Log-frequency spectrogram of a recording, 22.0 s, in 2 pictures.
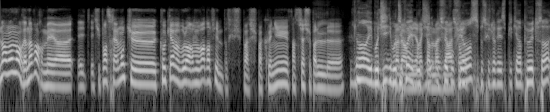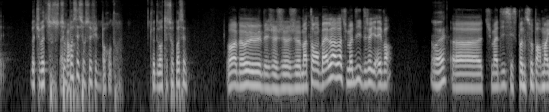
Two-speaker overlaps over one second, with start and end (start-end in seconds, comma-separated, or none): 7.5-9.4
